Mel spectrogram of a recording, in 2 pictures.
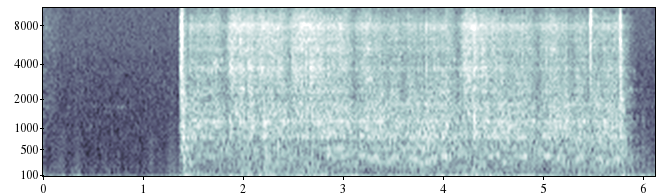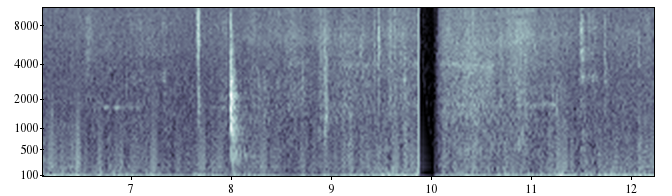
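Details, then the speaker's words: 1961 Chevy Bel Air 235 inline six, parked since 1981: about four seconds of even cranking with no firing, then stops; points gapped too wide at 0.030 in, no spark; reset to 0.017 in with feeler gauge and it fires. "i had to come back and adjust the points i had him at thirty thousands and uh my friend norm here he does everything for me he's awesome gave me his feeler gauge because i can't find mine and uh got him set to 17 thousands and she fires"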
